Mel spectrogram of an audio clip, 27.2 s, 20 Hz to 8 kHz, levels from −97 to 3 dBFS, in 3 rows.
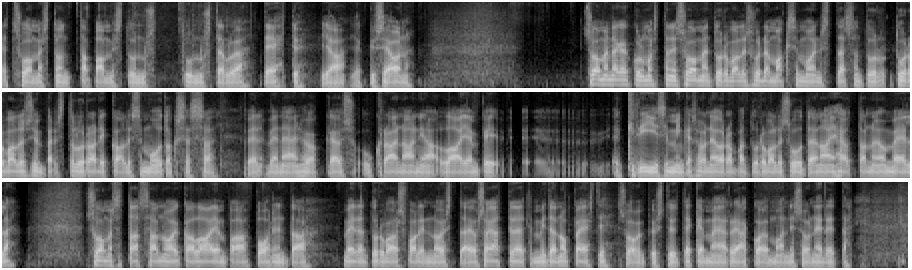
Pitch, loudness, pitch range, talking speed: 85 Hz, -23 LUFS, 85-95 Hz, 130 wpm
